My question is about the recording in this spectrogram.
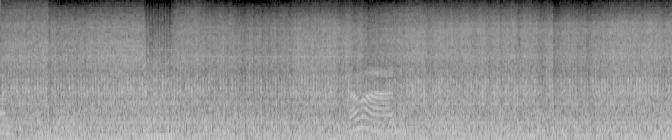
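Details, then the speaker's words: Used Moffett truck-mounted forklift diesel after unloading: steady low idle chugging evenly, won't shut down when turned off; cause unknown. "on actually how do you how does this turn off now oh boy seriously what what do I do come on die so close come on come on die yeah no seriously what is going on"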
